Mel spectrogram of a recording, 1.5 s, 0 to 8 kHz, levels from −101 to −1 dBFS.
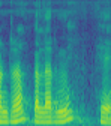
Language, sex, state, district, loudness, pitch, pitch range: Chhattisgarhi, male, Chhattisgarh, Raigarh, -18 LUFS, 120 Hz, 115-140 Hz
